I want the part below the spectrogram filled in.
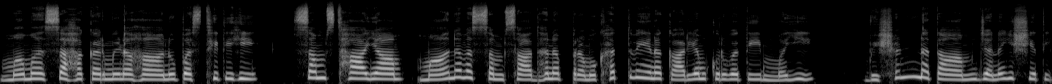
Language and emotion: Sanskrit, sad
